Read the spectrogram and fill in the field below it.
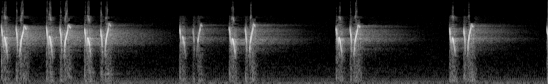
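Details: Bar-winged prinia calls, male and female, played to attract birds: a quick run of high chirps, then pairs of sharp notes spaced about a second apart, each followed by reverberation.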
